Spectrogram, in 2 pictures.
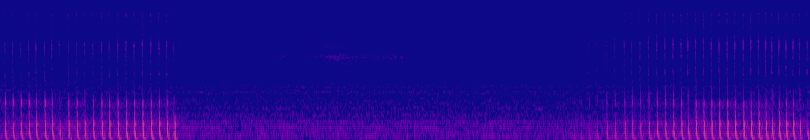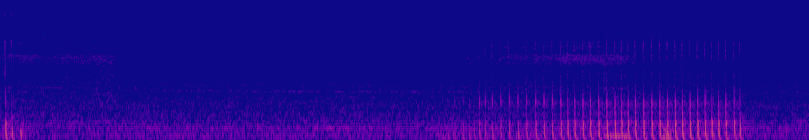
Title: English Bulldog Snoring: English Bulldog sleeping sounds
